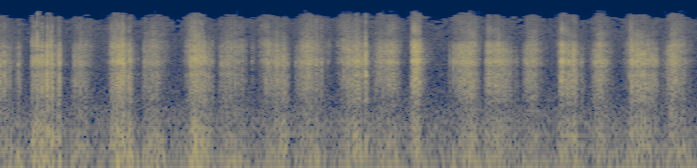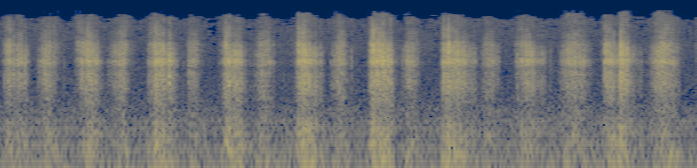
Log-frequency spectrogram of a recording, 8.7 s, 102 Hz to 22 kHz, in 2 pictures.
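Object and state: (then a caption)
Glitter-coated vinyl figure with a rough surface. A glitter-covered vinyl Funko Pop figure of Silver the Hedgehog, a "diamond" edition, is scratched with rapid, uneven strokes across its rough surface. Each stroke gives a short, bright, gritty rasp with a steady tone near 3.2 kHz over a faint low rumble. Its textured coating makes it sound rougher and quite different from smooth figures.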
